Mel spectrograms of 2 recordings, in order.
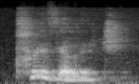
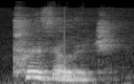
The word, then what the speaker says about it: privilege: 그래서 오늘은 privilege, 강세가 첫 음절에 있어요. privilege, privilege. 그래서 색깔을 바꿔 말했습니다. 그러니까 이 단어 privilege가 강하게 발음되는 단어인데 그 중에도 강세가 있는 부분, pre 부분이 강조되는 것입니다.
